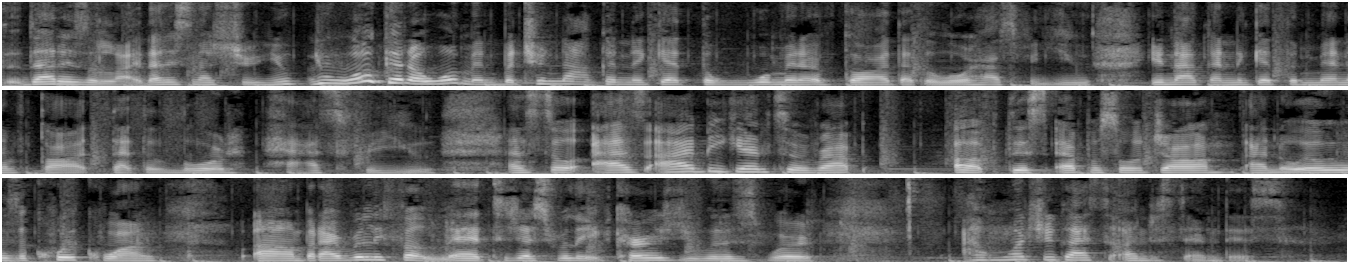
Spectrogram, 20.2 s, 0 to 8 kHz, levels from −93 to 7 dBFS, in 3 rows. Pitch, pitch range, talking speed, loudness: 195 Hz, 180-215 Hz, 250 wpm, -21 LUFS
